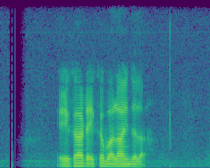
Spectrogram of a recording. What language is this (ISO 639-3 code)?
sin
